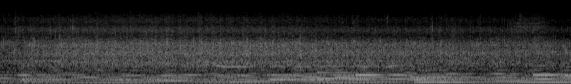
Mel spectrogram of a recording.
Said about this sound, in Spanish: ¿Cuántos tienen menos de un año en esta congregación? Levanta tu mano. Menos de un año. Wow, gloria a Dios. Denle un aplauso a esta gente linda.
